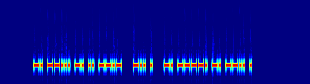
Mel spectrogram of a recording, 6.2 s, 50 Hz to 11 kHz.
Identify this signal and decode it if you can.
Morse code, heard as a keyed tone, about 34 wpm, 700 Hz. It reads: N7NIQ DE N9NZE
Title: USA Callsign DE Callsign - 5 Characters - 35wpm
